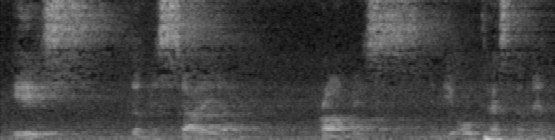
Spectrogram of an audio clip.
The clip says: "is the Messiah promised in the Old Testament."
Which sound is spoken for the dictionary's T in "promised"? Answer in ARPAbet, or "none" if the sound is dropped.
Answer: none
